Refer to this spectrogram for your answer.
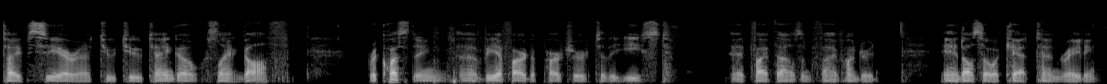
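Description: A man's voice: low voice, little pitch movement, measured pace, no room sound. A man flying a small plane, making clipped radio calls and readbacks to air traffic control over his cockpit headset. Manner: clipped, standard aviation phraseology with readbacks. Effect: cockpit headset radio transmission. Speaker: private pilot. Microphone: headset microphone. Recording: dull, lo-fi, dry radio audio.

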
